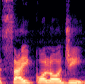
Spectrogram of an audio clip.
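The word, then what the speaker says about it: psychology: साइकोलॉजी यहां पर देखिए हिंदी में उच्चारण है। स पढ़ा पी एस को साइकोलॉजी क्योंकि पी जो है ना वो साइलेंट है।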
